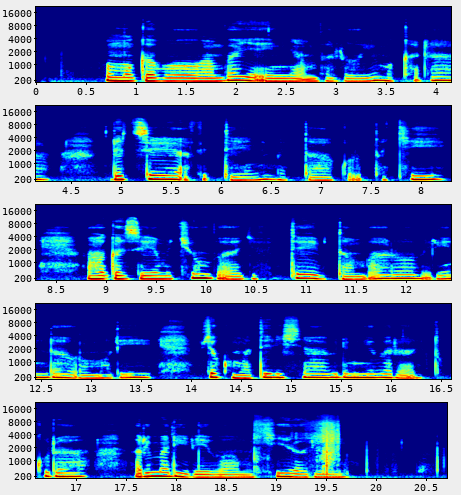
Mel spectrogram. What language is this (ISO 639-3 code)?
kin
